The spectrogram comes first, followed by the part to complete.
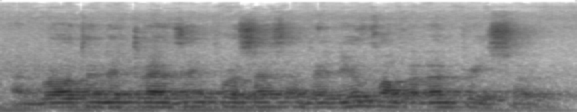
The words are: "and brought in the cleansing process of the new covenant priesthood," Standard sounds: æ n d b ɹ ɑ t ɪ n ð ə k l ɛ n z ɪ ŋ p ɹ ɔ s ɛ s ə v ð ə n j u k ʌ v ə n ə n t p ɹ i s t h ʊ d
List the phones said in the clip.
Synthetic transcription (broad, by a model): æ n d b ɹ ɑ t ɪ n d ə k l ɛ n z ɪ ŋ p ɹ ɔ s ɛ s ə v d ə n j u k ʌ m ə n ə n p ɹ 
